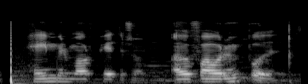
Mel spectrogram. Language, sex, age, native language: Icelandic, male, 14, Icelandic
